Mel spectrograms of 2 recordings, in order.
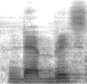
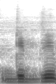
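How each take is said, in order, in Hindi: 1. इस शब्द के अंत में एक सुनाई देने वाली s ध्वनि है। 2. शब्द स्वर पर खत्म होता है, इसमें s नहीं है। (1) "डेब्रिस नहीं बोलना" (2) "इसको डिब्री बोला जाता है"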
